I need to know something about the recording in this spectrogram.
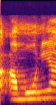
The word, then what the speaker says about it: ammine: NH3 आएगा, अमोनिया आएगा, तो उसको लिखा जाएगा अमीन।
